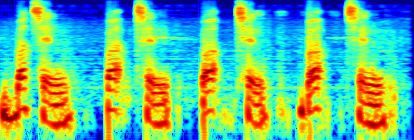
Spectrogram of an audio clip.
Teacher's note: The T sound is a glottal stop. The sound is made by briefly stopping the airflow in by the throat.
